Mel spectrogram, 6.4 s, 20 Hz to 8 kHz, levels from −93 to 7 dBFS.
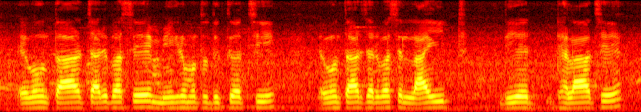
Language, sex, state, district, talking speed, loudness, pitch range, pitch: Bengali, male, West Bengal, Malda, 130 wpm, -15 LUFS, 140-150 Hz, 145 Hz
